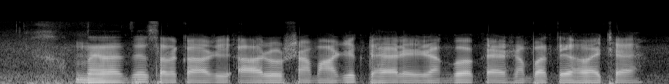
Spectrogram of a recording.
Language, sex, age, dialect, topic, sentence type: Maithili, male, 60-100, Angika, banking, statement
